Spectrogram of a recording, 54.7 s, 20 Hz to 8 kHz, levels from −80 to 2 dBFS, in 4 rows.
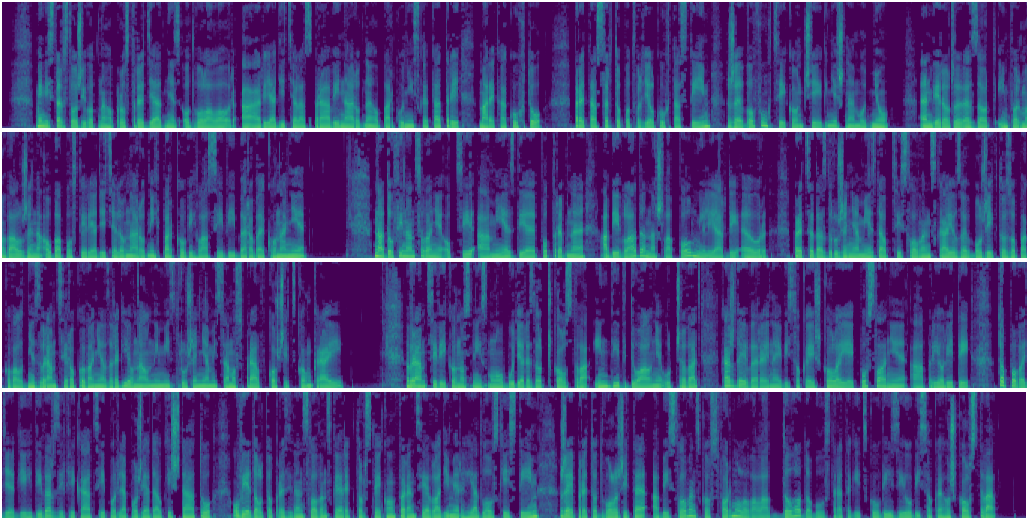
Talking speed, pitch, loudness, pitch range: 135 wpm, 135 Hz, -25 LUFS, 130-150 Hz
